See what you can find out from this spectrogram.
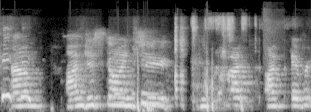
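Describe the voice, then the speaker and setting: A high-pitched woman at a fairly slow pace, with noticeable background noise. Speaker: styling masterclass host. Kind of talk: casual chat. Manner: hesitant, many fillers; whispering.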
